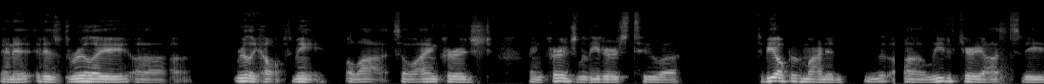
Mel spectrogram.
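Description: Against a quiet background, a man with a Midwestern American accent talks fairly slowly in a medium pitch with monotone, flat intonation. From US Midwest, Cedar Rapids, Iowa. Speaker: sales manager. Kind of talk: interview. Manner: halting, many fillers and restarts.

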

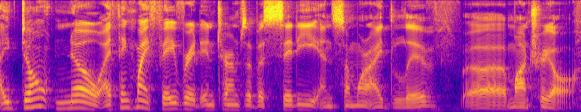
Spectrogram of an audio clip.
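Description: A man speaks at a fairly slow pace, his pitch swinging very widely. Noticeable background noise runs behind him. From Lebanon. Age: 30s. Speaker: stand-up comedian. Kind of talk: casual chat.

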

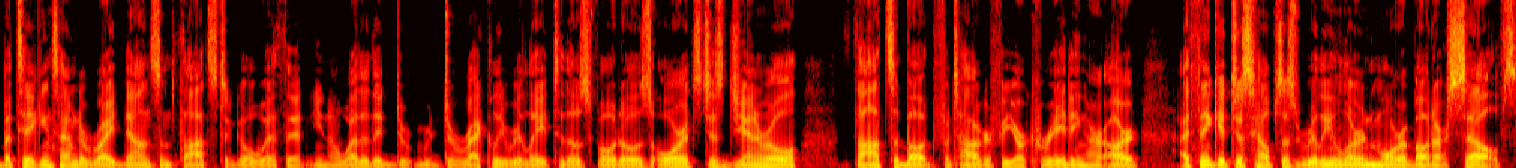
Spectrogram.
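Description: Fairly quick and fairly low-pitched, a man talks in a Minnesota accent with ordinary pitch variation, the sound dry and close with no echo in a very clean recording with a silent background. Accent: Upper Midwest (Minnesota) American. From northeastern Minnesota. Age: 30s. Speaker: photographer and podcaster. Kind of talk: casual interview chat. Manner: halting, frequent word repetitions.

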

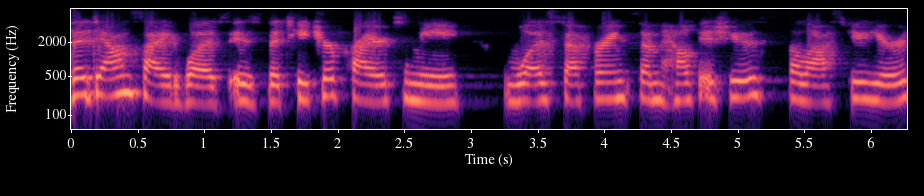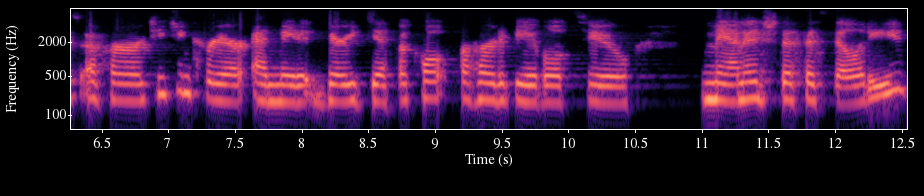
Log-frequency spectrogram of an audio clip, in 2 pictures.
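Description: A woman with an American accent and a normal speaking voice talks at a moderate pace and medium pitch. Her loudness is very even and her intonation fairly even. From Central Valley, California. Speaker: high school ceramics teacher. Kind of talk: interview.

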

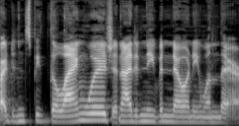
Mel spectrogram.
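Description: A woman with an American accent has a bright, sharp tone in a very clean recording with a silent background. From US West Coast, Los Angeles. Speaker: personal finance content creator. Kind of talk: interview.

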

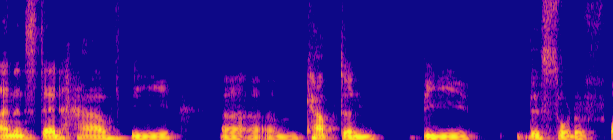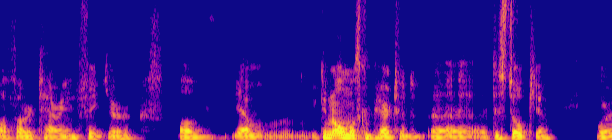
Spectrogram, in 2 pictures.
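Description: A man speaks at a fairly slow pace with a medium pitch and a dark, mellow tone. His voice is somewhat breathy, and his intonation is monotone and flat. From Singapore. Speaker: screenwriter and filmmaker. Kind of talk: interview.

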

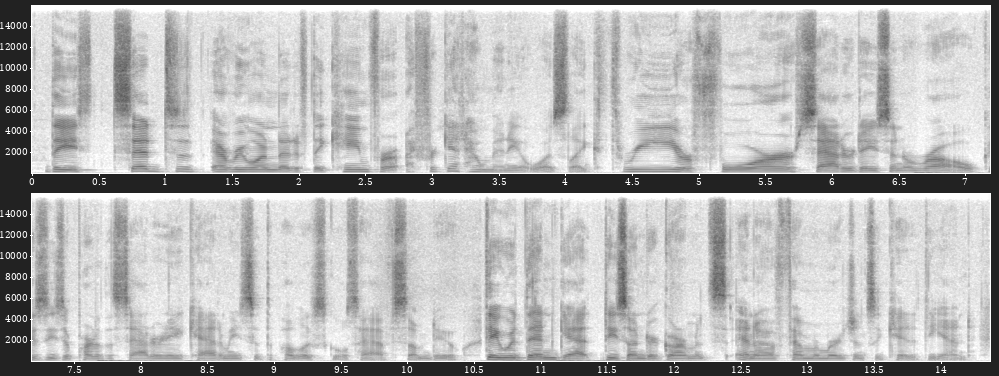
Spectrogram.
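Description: With an unremarkable speaking voice, a woman talks at a moderate pace in a fairly low pitch, with fairly even intonation and hardly any pauses. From New York City. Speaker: nonprofit director. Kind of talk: interview.

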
